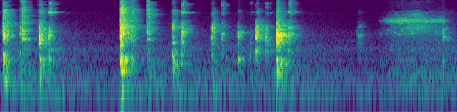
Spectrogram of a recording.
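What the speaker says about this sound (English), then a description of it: "I'm going to type Wrigley Field." Typing on a computer keyboard, with a quick uneven run of key taps, a brief pause, then more taps and a short soft rustle at the end, close and clear with no voices.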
